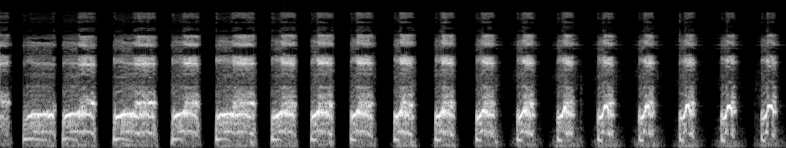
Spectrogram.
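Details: Daytime lure call of a white-breasted waterhen: loud, rasping, croaking notes repeated steadily about twice a second, starting longer and growing shorter and sharper, with no other sounds.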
